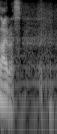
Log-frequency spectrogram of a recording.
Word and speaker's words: IRESS: a I don't know I just assume it was Iris no I I I think now that you've said that I'm now clear that I have pronounced it wrong it's Iris yeah I've been like listen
